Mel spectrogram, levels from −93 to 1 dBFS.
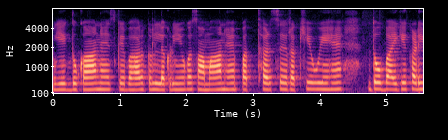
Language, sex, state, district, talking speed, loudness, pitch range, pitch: Hindi, female, Punjab, Pathankot, 195 wpm, -16 LUFS, 210-220 Hz, 215 Hz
